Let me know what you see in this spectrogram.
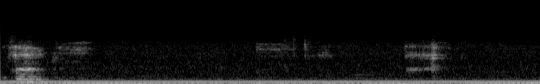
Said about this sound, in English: Stop. Okay, sorry about that. I had the phone off, but it comes on my phone, through my computer too.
